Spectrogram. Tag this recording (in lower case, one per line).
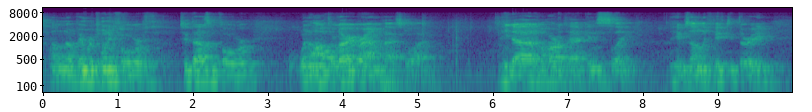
speech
